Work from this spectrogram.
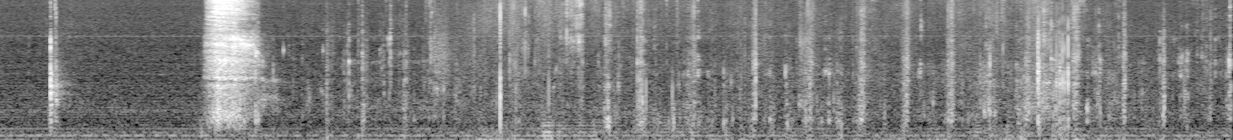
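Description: Someone eats a taco topped with carrot slaw, with a loud bite followed by steady close, crunchy chewing and no talk.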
